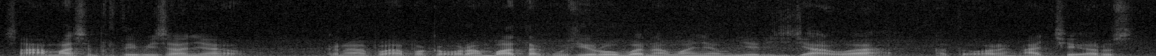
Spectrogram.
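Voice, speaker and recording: Older male interviewee, low voice, slow and hesitant, faint room noise. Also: flat delivery. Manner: deliberate, hesitant, acts out quoted dialogue. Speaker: interviewee, former newspaperman. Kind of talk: reminiscing interview.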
